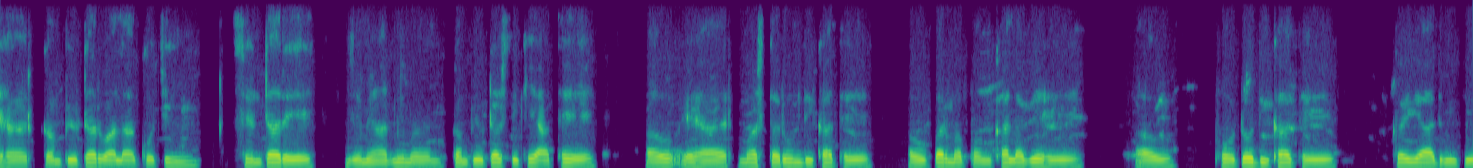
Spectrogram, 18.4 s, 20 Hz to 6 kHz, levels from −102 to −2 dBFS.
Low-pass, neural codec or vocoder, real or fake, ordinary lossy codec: 5.4 kHz; none; real; Opus, 24 kbps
